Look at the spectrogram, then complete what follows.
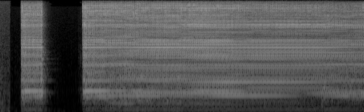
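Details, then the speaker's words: Gaggia Cubika espresso machine heating and pumping but delivering no water or steam, element hot: steady loud pump buzz at a constant tone with no change in note, no suction or flow felt at the hose; pump running but moving no water. "So blue on the left. It definitely sounds like it's pumping. Red on the right. The element is hot."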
